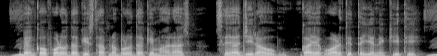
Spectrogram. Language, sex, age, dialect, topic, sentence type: Hindi, male, 31-35, Awadhi Bundeli, banking, statement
